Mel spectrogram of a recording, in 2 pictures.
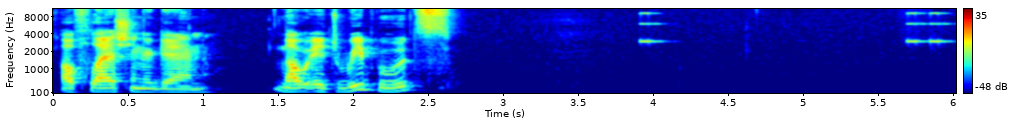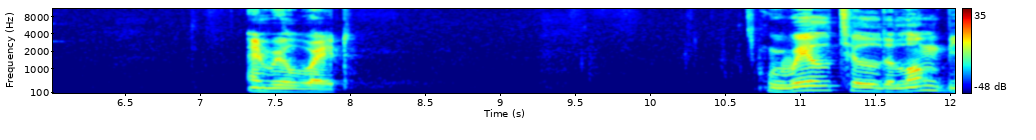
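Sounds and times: camera beeps: 0:03.9 - 0:04.2, 0:05.7 - 0:06.1.

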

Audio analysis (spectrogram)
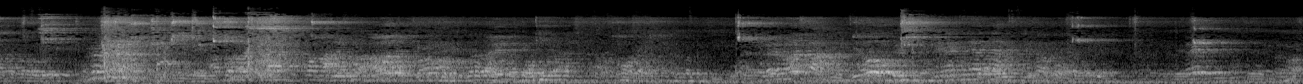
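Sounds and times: people chatting in a hall: 0:00.0 - 0:13.0.

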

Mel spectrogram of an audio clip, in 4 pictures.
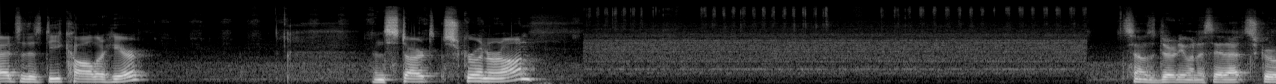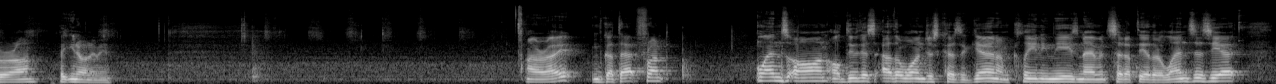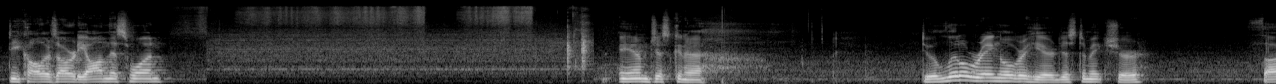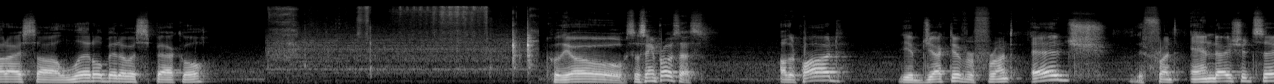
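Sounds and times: faint constant hum: 0:00.0 - 0:41.3, 0:41.9 - 0:51.0.

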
